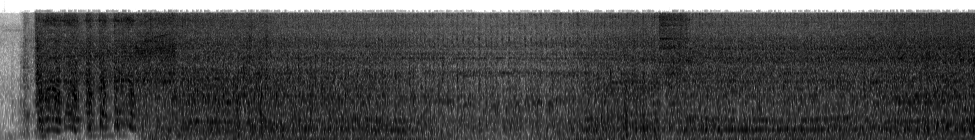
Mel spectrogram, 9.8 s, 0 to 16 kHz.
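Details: 2003 Honda Civic after head gasket replacement, start and idle with smoke from gunk burning off the exhaust manifold: cranks, catches quickly, settles to a steady even idle with no knock or miss; normal, no overheating afterwards.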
